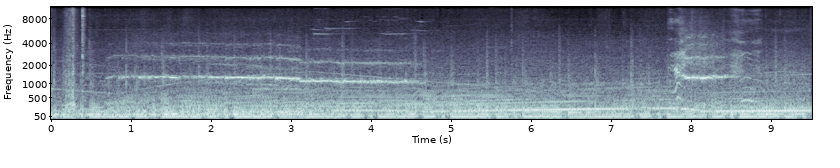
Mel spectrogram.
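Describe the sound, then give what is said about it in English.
A car engine roars and revs at speed while tires squeal and skid in drawn-out, rising and falling screeches, with a sharp final screech near the end. “All I could do was drive.”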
